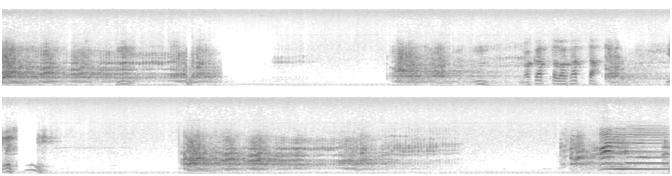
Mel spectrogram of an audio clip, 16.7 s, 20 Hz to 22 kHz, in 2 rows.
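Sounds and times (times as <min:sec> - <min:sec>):
lion roaring: 0:00.0 - 0:02.8, 0:04.8 - 0:06.8, 0:10.6 - 0:14.1, 0:15.3 - 0:16.7
faint steady low hum: 0:00.0 - 0:16.7
speech: 0:06.7 - 0:09.1.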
